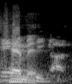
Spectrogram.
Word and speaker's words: KMT: But it's KMT, but it's pronounced Kemet.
